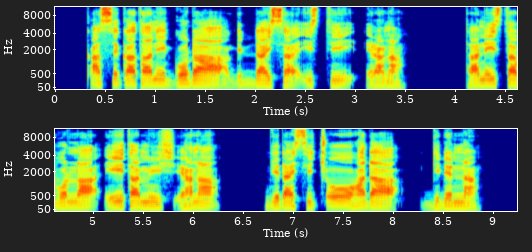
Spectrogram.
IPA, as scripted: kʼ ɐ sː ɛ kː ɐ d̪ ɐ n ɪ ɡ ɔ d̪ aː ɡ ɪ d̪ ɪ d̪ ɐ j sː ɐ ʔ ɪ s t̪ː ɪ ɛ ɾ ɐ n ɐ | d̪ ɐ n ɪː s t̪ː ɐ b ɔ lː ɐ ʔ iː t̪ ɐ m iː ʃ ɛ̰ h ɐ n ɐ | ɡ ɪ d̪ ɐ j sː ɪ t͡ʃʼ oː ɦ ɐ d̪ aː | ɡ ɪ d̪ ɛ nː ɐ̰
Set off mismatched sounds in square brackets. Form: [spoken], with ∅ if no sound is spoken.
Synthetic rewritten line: kʼ ɐ sː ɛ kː ɐ [t̪] ɐ n ɪ ɡ ɔ d̪ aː ɡ ɪ d̪ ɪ d̪ ɐ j sː ɐ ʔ ɪ s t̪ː ɪ ɛ ɾ ɐ n ɐ | [t̪] ɐ n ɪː s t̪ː ɐ b ɔ lː ɐ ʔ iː t̪ ɐ m iː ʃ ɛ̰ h ɐ n ɐ | ɡ ɪ d̪ ɐ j sː ɪ t͡ʃʼ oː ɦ ɐ d̪ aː | ɡ ɪ d̪ ɛ nː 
